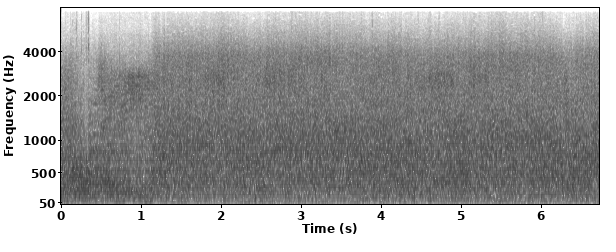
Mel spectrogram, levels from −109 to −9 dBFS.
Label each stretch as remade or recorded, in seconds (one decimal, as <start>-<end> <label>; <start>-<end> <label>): 0.0-0.4 recorded; 0.4-1.2 remade; 1.2-6.7 recorded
